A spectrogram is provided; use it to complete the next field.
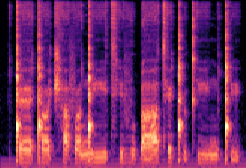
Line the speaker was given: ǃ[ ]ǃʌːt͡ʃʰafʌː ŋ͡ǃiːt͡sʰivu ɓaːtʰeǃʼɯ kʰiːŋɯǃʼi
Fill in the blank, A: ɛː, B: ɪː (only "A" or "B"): A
